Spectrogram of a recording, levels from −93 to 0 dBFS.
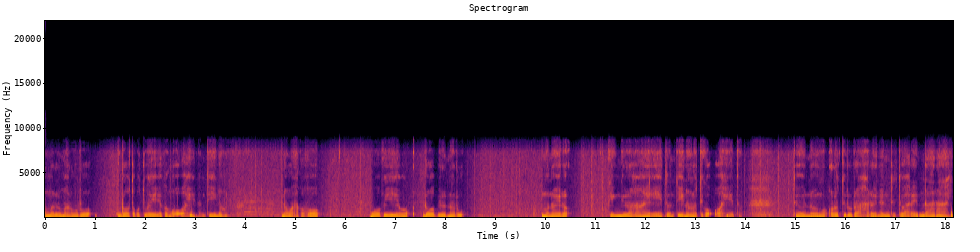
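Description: Throughout the speech, gain pumping: loud and soft parts sit closer in level and sound squashed, with the gain swinging by around 25 dB, likely from excessive input gain with a fast limiter clamping peaks.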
